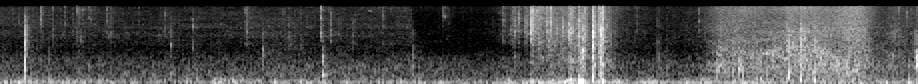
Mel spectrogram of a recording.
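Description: Small wood campfire crackling with scattered sharp pops. About four seconds in comes a louder burst of rustling noise with a thump, then a steady hiss for a second or so.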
